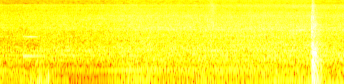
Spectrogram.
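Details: Mercedes CLA started after a DIY oil and filter change: quiet, even idle with a steady low hum and no ticks or knocks, running smoothly.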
